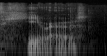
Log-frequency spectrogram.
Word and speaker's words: gyros: It's not spelled, but I think it's pronounced heroes. – I've never heard it pronounced like that.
